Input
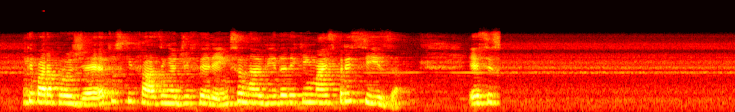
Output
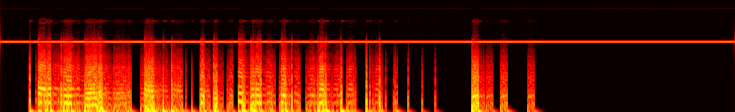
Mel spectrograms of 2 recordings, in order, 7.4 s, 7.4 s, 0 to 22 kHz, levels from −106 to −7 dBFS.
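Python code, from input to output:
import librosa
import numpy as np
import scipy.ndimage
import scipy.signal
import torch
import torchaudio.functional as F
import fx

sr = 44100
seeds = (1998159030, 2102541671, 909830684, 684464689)

y = fx.schmitt(x, sr, flips_db=-15.0)
y = fx.echo_multitap(y, sr, ms=(61, 142, 286, 557), db=(-20.0, -19.0, -13.0, -17.5))
y = fx.pwm(y, sr, carrier_hz=5500.0)
y = y * 10.0 ** (-6.5 / 20.0)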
